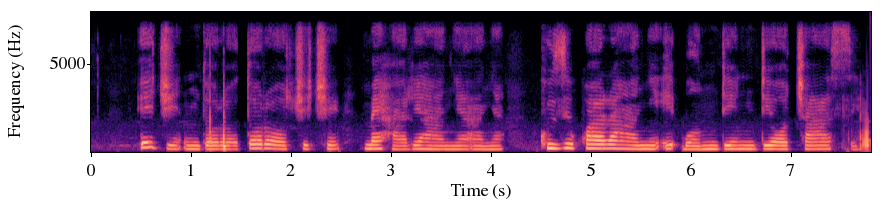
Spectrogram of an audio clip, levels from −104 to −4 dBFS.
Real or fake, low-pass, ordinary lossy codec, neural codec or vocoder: fake; 7.2 kHz; none; vocoder, 22.05 kHz, 80 mel bands, Vocos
